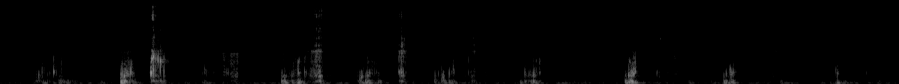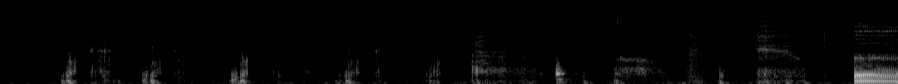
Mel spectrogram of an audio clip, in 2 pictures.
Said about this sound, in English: I have a big old thing of milk here and I wanna drink it on the mic and see if I can capture my gulps or whatever.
